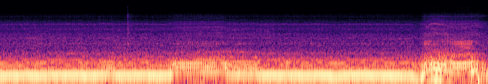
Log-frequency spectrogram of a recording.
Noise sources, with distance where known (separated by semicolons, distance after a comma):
engine of unclear size, near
